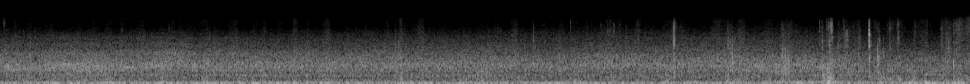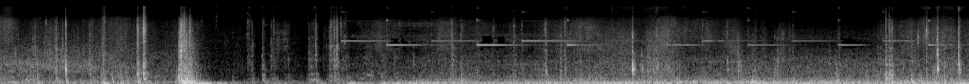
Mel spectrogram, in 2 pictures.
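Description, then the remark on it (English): Footsteps crunch along for several seconds as someone walks to their car to move it off the road, then a single solid car door thud, followed by an engine starting and a steady low rumble as the car moves off, with a faint intermittent chime. “Oh, I was just making sure my car wasn't, like, on the road. I feel like maybe I should bring it up here.”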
